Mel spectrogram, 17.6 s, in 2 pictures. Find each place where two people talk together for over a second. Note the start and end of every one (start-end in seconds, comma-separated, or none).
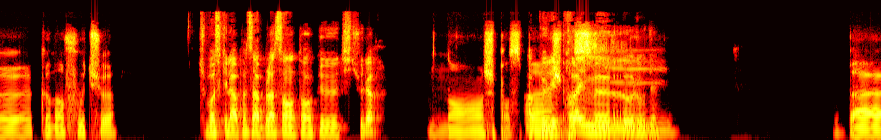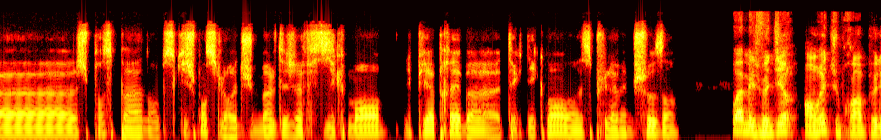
5.2-6.6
